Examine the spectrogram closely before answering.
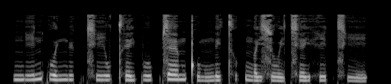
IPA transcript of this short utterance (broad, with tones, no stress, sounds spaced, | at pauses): ŋ iː˨˥ n kʷ ɐ˨˧ j ŋ yː˨˥ k̚ t͡sʰ iː˨ w t̪ʰ e˨ j p uː˨˥ p̚ s ɛː˥ m kʷʰ ɐ˨ m ŋ e˧ j t̪ʰ ʊ˥ k̚ ŋ ɐ˧ j s uː˨˩ j t͡sʰ e˧ j h iː˧ t̚ t͡sʰ iː˨˩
